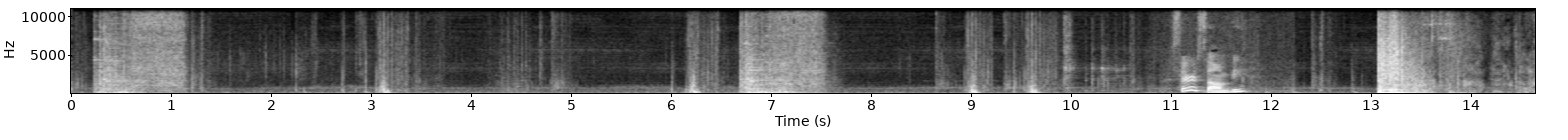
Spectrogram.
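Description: Footsteps crunch on loose gravel.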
